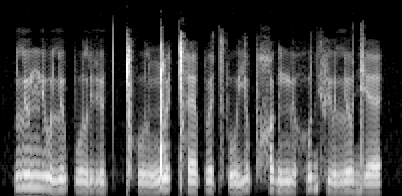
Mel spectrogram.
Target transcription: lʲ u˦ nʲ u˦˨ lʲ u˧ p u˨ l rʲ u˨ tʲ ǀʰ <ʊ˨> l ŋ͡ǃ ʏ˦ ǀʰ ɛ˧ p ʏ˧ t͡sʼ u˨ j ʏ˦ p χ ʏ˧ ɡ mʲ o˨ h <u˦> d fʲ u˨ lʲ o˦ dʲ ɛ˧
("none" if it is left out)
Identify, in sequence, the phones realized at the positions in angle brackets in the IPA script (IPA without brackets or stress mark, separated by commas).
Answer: u˨, u˦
